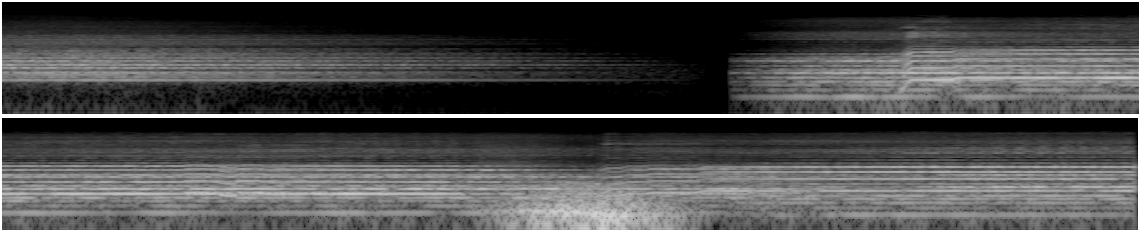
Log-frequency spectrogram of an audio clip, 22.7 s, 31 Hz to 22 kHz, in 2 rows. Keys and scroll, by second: 0.3 space, 10.4 ctrl+c, 10.7 b, 11.1 Right, 11.2 Right, 11.3 Right, 11.4 Right, 11.7 Right, 12.3 Left, 12.4 Left, 12.5 Left, 12.6 Left, 12.7 Left, 13.1 Left, 14.1 ctrl+c, 14.3 ctrl+b, 14.7 Right, 15.3 Right, 15.4 Right, 15.5 Right, 16.3 Left, 16.5 Left, 18.9 Left, 20.1 Left, 20.8 Left, 20.9 Left, 21.5 Left, 22.0 Left, 22.1 Left, 22.3 Left.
